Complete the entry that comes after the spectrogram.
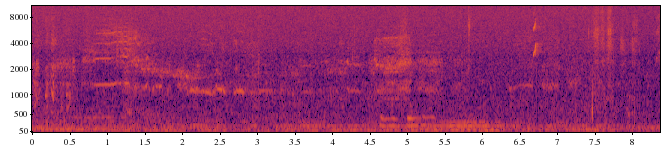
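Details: Kookaburra chicks on the Sunshine Coast, Noosa, Queensland, Australia give harsh, ragged squawks in quick, uneven bursts as an adult brings them a lizard, over a steady low rumble of background noise.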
